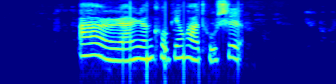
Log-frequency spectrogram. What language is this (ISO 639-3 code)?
zho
